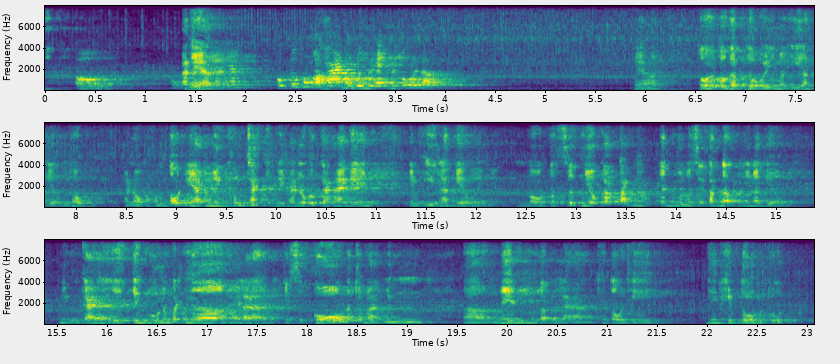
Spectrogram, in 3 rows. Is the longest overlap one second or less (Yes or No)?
Yes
